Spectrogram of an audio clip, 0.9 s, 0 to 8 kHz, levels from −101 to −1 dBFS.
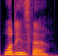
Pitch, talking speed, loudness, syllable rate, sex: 205 Hz, 205 wpm, -17 LUFS, 6.0 syllables/s, female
